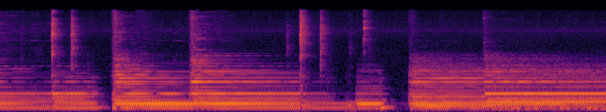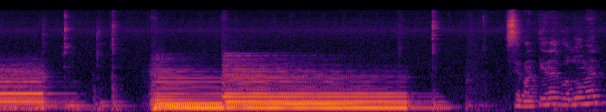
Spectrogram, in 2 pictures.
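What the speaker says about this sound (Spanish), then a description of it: "Se mantiene el volumen, pero se logra más distorsión." Electric guitar driven through a distortion effect pedal, sustained saturated chords ringing in several long held bursts with short gaps between them, loud and close, no talking.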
